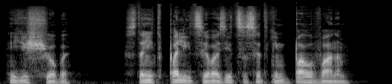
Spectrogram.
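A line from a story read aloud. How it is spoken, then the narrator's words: Muttering to himself. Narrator (Russian): пробормотал про себя Пинкертон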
